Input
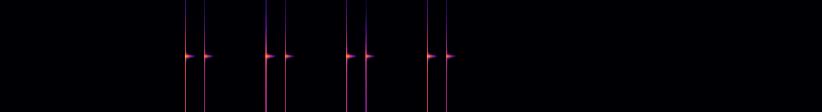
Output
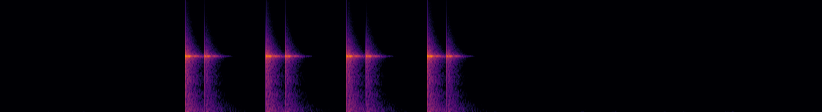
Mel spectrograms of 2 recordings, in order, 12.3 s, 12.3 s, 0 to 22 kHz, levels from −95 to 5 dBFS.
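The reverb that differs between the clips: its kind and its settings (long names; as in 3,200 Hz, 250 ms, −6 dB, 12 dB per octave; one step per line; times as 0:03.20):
rectangular room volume 800 cubic metres, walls furnished, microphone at 2.8 metres
level −8.5 dB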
